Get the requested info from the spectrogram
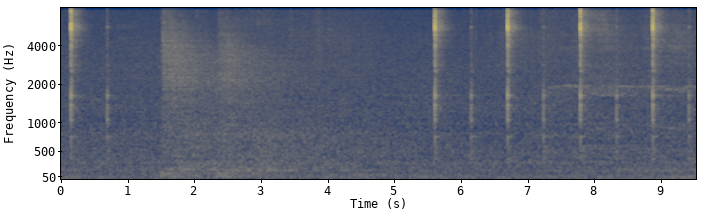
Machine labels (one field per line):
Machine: valve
